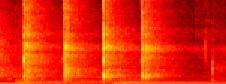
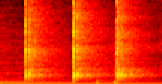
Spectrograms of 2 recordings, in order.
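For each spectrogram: First: hollow-sounding imitation phone charger. Second: genuine phone charger, solid and tight.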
